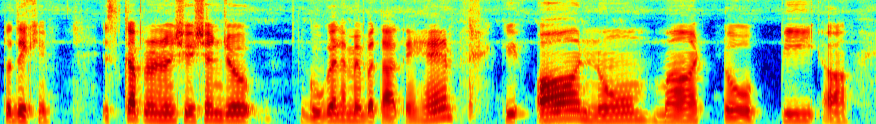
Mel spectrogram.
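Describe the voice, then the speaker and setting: A man teaching English poetic devices in Hindi. He mixes in Indian-accented English and slows down to read the example lines aloud. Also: fairly high pitch, darkish tone. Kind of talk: classroom lesson, Hindi with English.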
